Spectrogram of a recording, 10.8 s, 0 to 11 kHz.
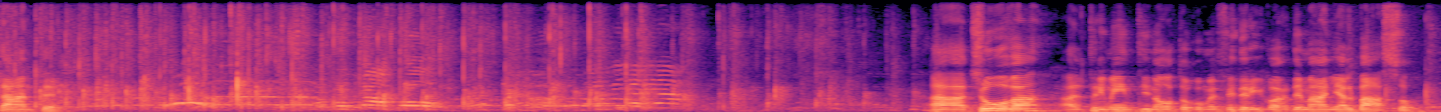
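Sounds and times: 
speech: 0:00.0 - 0:00.6, 0:07.0 - 0:10.8
audience applause at a live band concert: 0:00.0 - 0:07.1, 0:10.1 - 0:10.8.

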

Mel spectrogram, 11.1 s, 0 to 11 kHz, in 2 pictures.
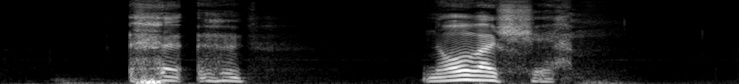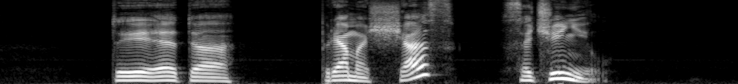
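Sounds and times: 
person clearing throat: 0:01.0 - 0:01.9
speech: 0:01.2 - 0:02.1, 0:03.2 - 0:04.4, 0:06.4 - 0:07.4, 0:08.0 - 0:10.2
faint breath: 0:01.8 - 0:02.6, 0:04.3 - 0:04.8, 0:05.5 - 0:06.2.

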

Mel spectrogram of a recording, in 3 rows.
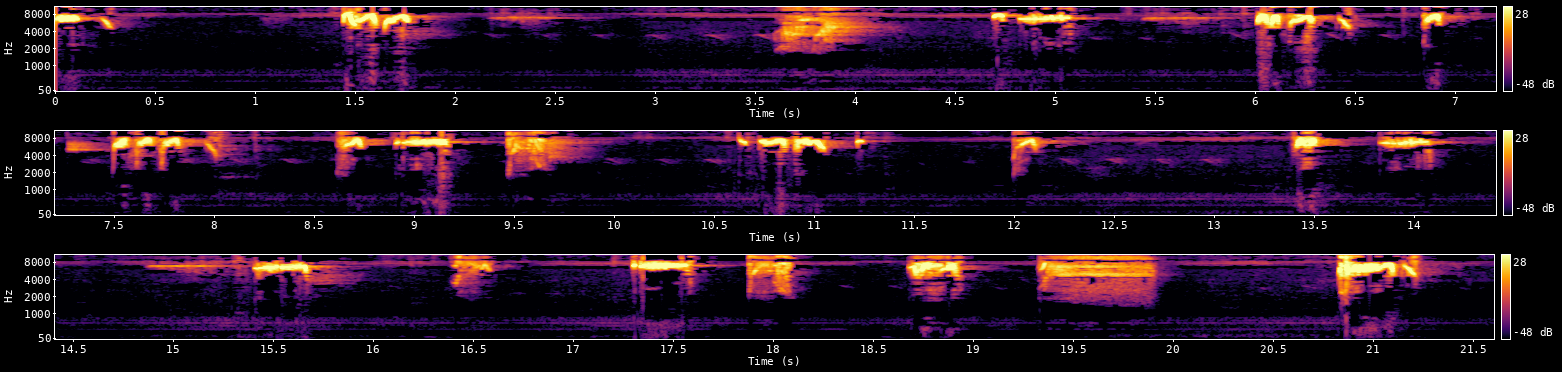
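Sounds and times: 
blue-crowned hanging parrot singing high squeaky chirps: 0:00.0 - 0:00.3, 0:01.4 - 0:01.8, 0:03.5 - 0:04.1, 0:04.7 - 0:05.1, 0:06.0 - 0:09.9, 0:10.6 - 0:11.3, 0:12.0 - 0:12.2, 0:13.4 - 0:14.2, 0:14.9 - 0:15.8, 0:16.4 - 0:16.6, 0:17.3 - 0:20.0, 0:20.8 - 0:21.3.

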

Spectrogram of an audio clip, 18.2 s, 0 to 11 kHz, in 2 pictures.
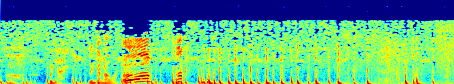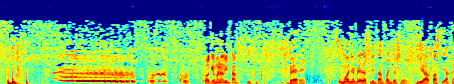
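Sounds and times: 
hoofbeats of a horse approaching: 0:00.0 - 0:14.5
speech: 0:00.2 - 0:03.7, 0:13.2 - 0:18.1
loud ringing horse whinny: 0:10.1 - 0:12.9.

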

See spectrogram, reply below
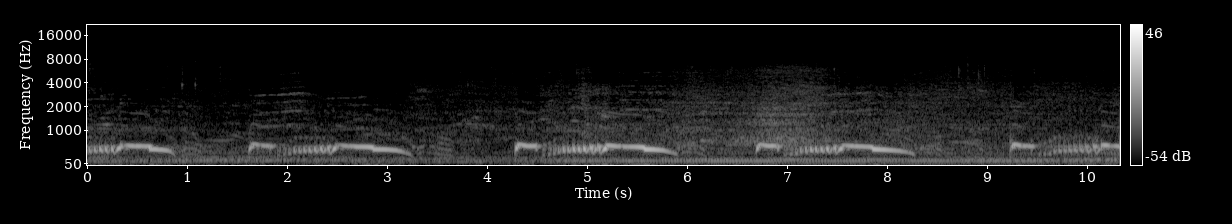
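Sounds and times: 
white Barbary dove cooing: 0:00.0 - 0:03.3, 0:04.2 - 0:06.0, 0:06.6 - 0:08.4, 0:09.1 - 0:10.3.

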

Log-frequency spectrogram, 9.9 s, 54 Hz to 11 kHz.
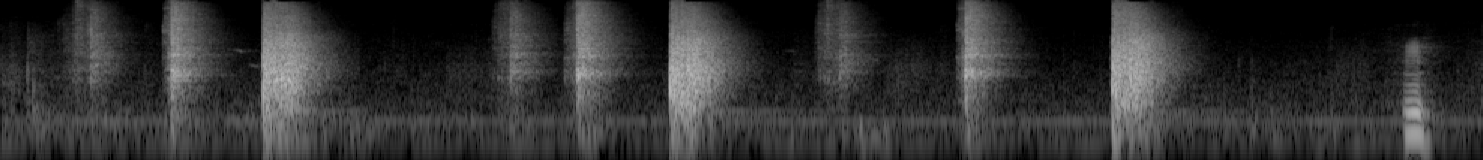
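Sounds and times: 
gunshots fired at a target during a marksmanship contest: 0:00.5 - 0:02.3, 0:03.3 - 0:05.7, 0:07.4 - 0:08.0.

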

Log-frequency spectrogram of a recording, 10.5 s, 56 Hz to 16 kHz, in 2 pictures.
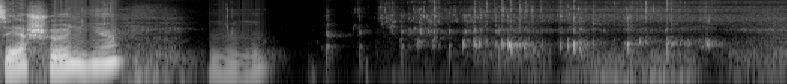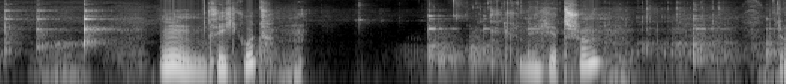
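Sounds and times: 
speech: 0:00.0 - 0:01.8, 0:06.3 - 0:07.3, 0:08.7 - 0:09.4
grape lemonade being poured into a glass: 0:02.2 - 0:06.9, 0:07.7 - 0:10.4.

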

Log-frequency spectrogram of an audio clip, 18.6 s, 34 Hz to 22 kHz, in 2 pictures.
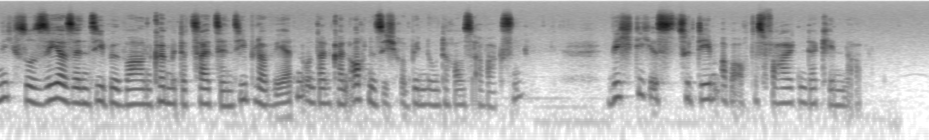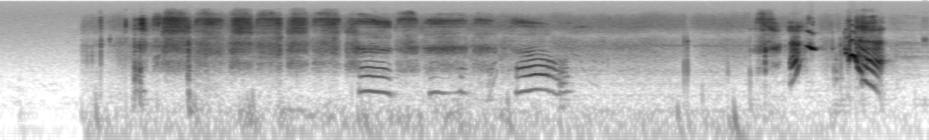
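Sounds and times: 
speech: 0:00.0 - 0:05.5, 0:06.1 - 0:08.8, 0:12.9 - 0:15.2
baby cooing and babbling: 0:12.8 - 0:15.2, 0:17.0 - 0:18.3.

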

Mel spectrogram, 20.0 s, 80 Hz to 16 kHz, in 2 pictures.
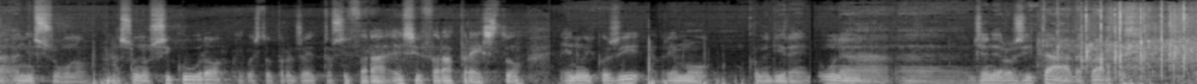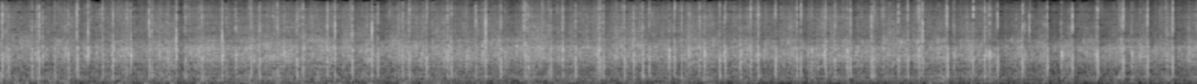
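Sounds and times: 
speech: 0:00.1 - 0:09.7
large audience applauding at a public talk: 0:08.6 - 0:19.9.

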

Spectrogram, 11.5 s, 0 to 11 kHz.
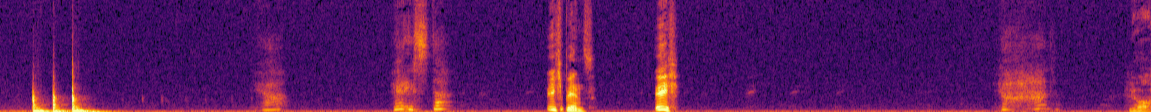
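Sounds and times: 
hand knocking on wooden window shutters at night: 0:00.3 - 0:01.2
speech: 0:04.0 - 0:04.6, 0:05.5 - 0:06.0, 0:06.6 - 0:06.9.

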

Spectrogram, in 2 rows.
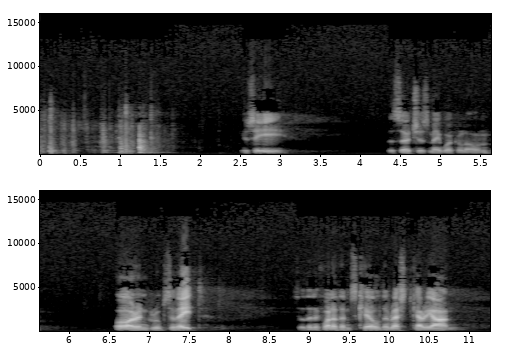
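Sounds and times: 
dull knocks and thumps of a chair against a door: 0:00.0 - 0:01.8
wooden chair dragged and shoved against a door: 0:00.0 - 0:01.8
speech: 0:02.6 - 0:03.2, 0:04.4 - 0:05.7, 0:06.6 - 0:07.7, 0:08.9 - 0:11.0.

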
